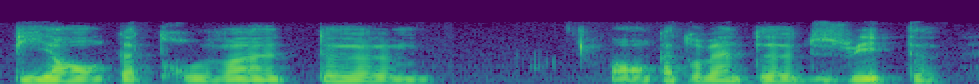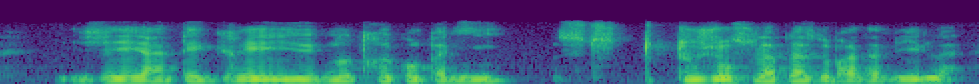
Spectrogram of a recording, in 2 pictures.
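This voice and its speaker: A man's voice: low-pitched, takes it slowly, highs cut off. A man from the Republic of the Congo, an actor, puppeteer and storyteller, answering interview questions hesitantly with many fillers and restarts.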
